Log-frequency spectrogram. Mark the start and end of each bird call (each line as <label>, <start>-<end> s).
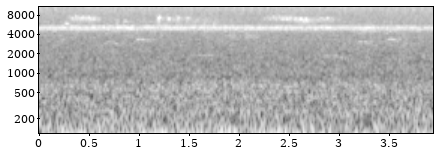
Black-capped Chickadee (Poecile atricapillus), 0.0-3.9 s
